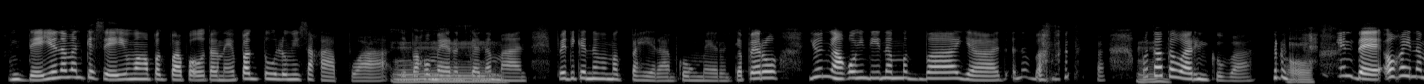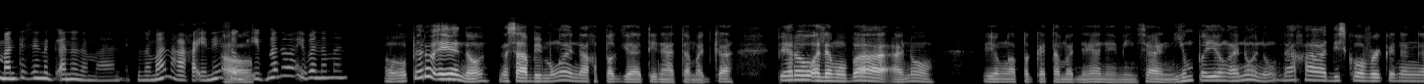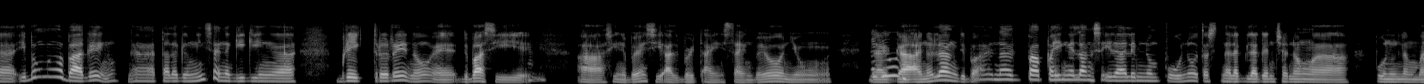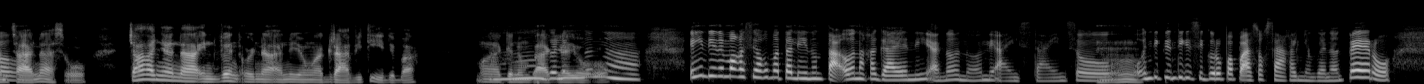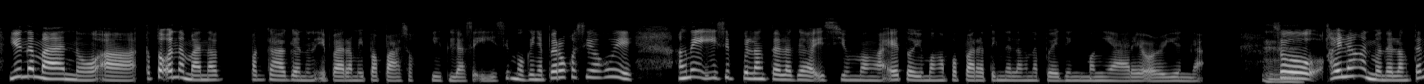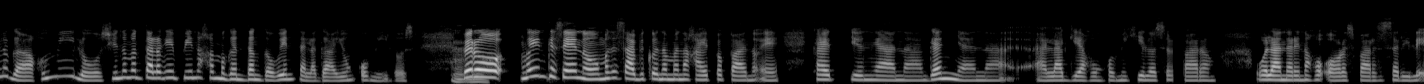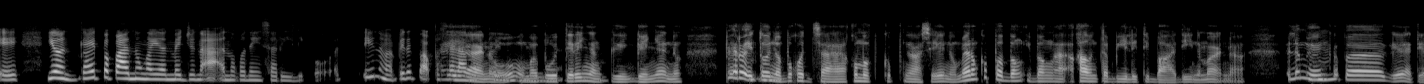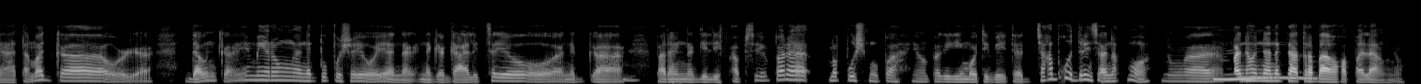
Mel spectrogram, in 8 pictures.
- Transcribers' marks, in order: drawn out: "Hmm"; chuckle; other background noise; in English: "breakthrough"; in English: "accountability body"; drawn out: "Hmm"
- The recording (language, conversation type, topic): Filipino, podcast, Ano ang ginagawa mo kapag nawawala ang motibasyon mo?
